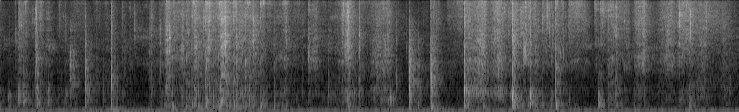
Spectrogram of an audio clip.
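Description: Shrink-wrapped cardboard trading-card boxes being slid out of a cardboard shipping case and set down on a desk: a run of irregular knocks, taps and short scrapes. A steady low hum runs underneath.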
